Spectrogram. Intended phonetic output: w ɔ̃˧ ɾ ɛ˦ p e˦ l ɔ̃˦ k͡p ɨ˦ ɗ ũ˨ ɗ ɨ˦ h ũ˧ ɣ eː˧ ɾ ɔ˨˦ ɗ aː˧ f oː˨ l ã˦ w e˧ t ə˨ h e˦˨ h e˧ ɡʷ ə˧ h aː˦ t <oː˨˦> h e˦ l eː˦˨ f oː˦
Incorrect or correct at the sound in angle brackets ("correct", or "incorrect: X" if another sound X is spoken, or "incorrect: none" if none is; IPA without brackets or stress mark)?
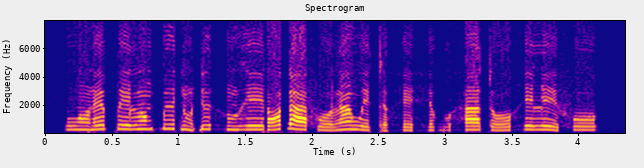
correct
